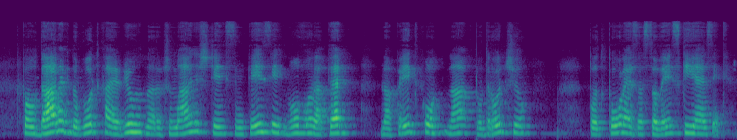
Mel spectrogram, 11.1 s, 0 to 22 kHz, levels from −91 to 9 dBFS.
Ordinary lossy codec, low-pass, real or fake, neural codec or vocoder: none; none; fake; codec, 24 kHz, 0.9 kbps, WavTokenizer, medium music audio release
